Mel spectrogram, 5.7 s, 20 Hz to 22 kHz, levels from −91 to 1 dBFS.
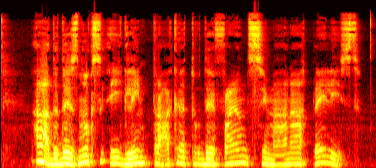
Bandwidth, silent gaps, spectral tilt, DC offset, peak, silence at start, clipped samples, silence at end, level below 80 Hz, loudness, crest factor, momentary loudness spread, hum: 16.5 kHz; none; -4.5 dB/octave; under 0.1%; 0 dBFS; 0.05 s; under 0.1%; 0.25 s; -46 dBFS; -13 LUFS; 14 dB; 9 LU; none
